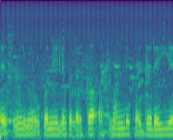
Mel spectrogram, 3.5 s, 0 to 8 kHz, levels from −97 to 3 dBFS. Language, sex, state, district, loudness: Hindi, male, Chhattisgarh, Bilaspur, -16 LUFS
